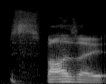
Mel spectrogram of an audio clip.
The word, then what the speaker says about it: Spaze: Spaze.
